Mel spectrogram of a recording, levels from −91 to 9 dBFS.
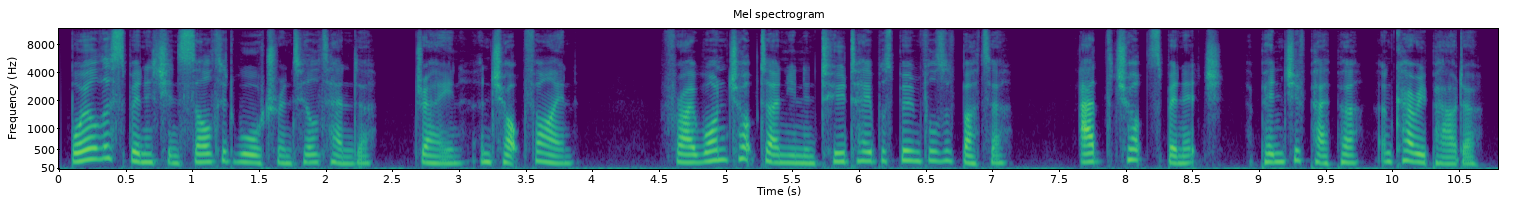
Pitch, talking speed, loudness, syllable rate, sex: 195 Hz, 180 wpm, -21 LUFS, 5.5 syllables/s, female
